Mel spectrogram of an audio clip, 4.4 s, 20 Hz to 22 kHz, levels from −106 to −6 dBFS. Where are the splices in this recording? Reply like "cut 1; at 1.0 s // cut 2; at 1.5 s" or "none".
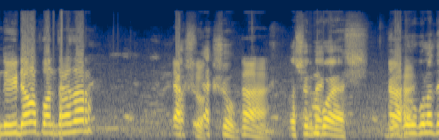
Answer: cut 1; at 3.2 s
